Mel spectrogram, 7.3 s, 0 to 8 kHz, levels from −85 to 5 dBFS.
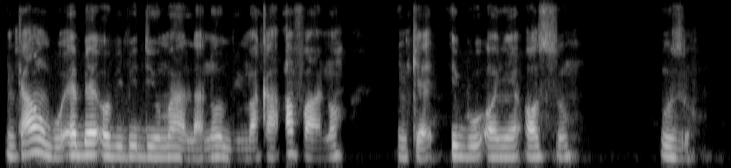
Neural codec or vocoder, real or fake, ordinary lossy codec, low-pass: none; real; Opus, 24 kbps; 7.2 kHz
